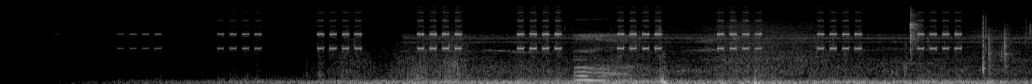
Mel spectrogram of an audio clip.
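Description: Electronic alarm beeping in quick bursts of four or five high beeps, one burst about every second, growing louder over the first few seconds.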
